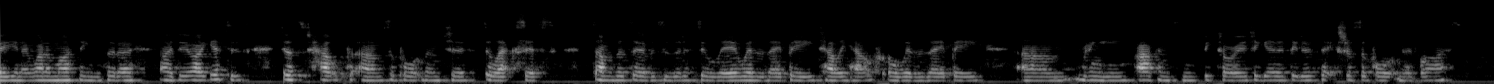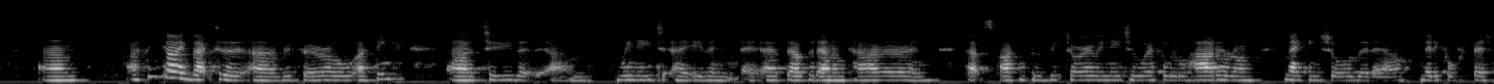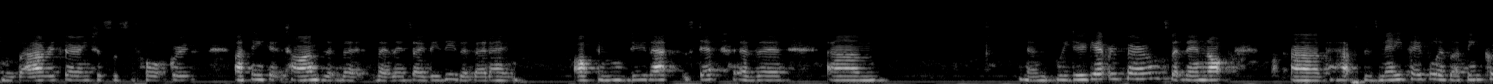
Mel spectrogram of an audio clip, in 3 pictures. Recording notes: We are chatting again via zoom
